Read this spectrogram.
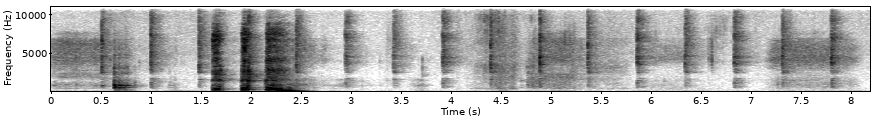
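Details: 2014 Volkswagen Tiguan 2.0 TSI being checked for a parasitic battery drain: its four-pin relay on a tester that applies a 7 amp load gives a crisp, even click nearly four times a second, with a brief cough early on; the relay switches normally.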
